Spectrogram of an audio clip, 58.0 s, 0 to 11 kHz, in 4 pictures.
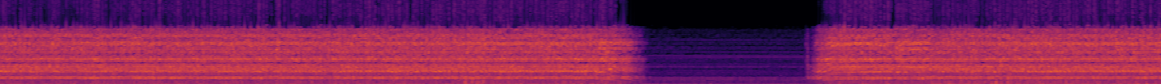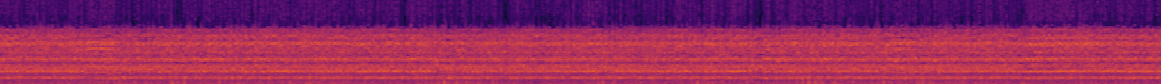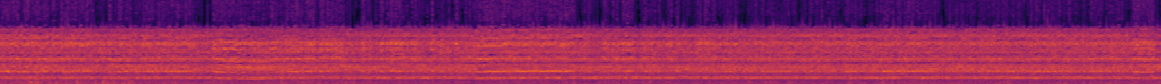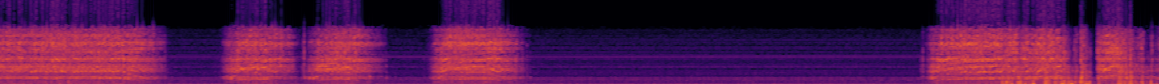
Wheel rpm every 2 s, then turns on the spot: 240, 230, 230, 220, 20, 120, 230, 230, 220, 230, 230, 230, 230, 230, 230, 230, 230, 230, 230, 230, 230, 230, 170, 70, 80, 20, 0, 30, 160.
none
